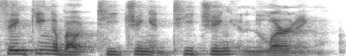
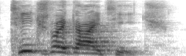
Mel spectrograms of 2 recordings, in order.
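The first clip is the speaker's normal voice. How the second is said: slow, higher, louder mock order; mock bossy teacher; 9 semitones higher, 6 dB louder, slower than usual. Teacher parodying a mentor, slow loud mock order. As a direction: spell it out like a preachy mentor. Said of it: "I don't do that".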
